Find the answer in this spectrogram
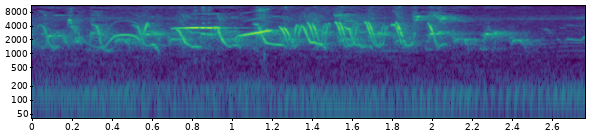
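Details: A lively wild mangrove whistler, used for luring and tutoring, gives a short, dense, chattering run of high chips and slurred whistles with one clear rising note, over faint low hum.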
